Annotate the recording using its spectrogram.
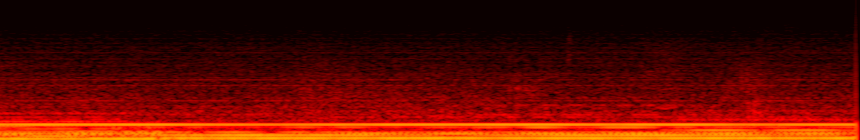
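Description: Pipe organ holding sustained chords over deep bass notes, the chord changing about a second in.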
